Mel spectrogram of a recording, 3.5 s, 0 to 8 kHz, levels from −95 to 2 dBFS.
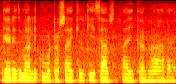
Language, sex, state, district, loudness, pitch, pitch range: Hindi, male, Bihar, West Champaran, -17 LUFS, 125 Hz, 120-125 Hz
